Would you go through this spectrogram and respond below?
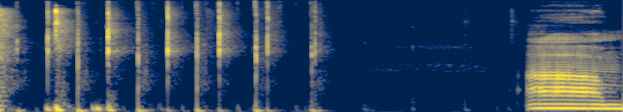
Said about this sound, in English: I feel like we need clapping hands. Yes, yes. No, no, we need some finger snaps.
